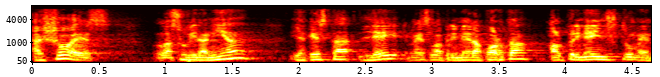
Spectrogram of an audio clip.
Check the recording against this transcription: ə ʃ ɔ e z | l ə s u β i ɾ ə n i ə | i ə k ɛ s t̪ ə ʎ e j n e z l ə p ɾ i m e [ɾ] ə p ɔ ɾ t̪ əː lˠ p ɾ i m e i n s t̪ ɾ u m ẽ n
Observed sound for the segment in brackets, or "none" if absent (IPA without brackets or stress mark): ɾ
